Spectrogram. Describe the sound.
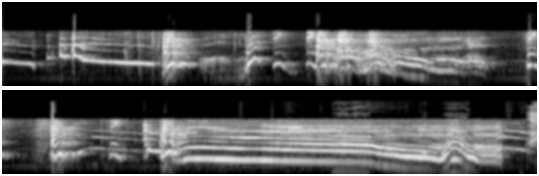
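A dog howls on command in long, drawn-out wavering wails that rise and slide downward, mixed with yips and short barks, loud and sustained, with brief human voices in between.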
